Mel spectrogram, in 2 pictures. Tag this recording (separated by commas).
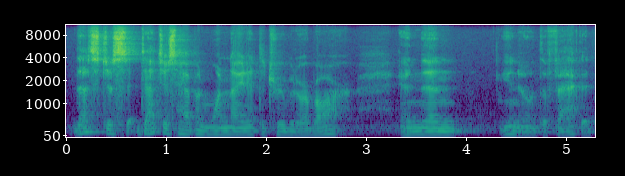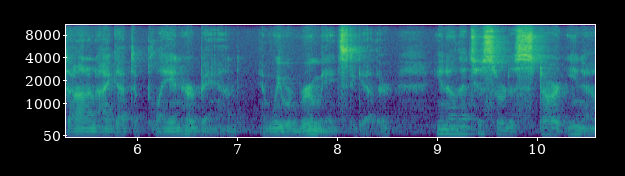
Speech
